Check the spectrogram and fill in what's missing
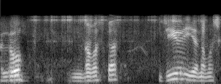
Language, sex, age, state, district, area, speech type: Hindi, male, 18-30, Madhya Pradesh, Hoshangabad, rural, conversation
